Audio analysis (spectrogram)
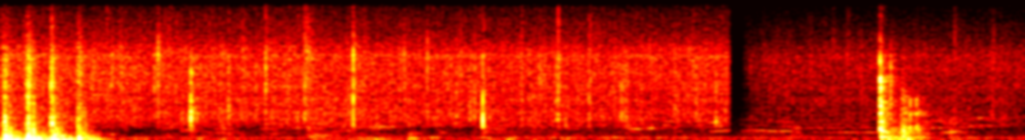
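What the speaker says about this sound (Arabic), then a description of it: "سبتهم طبعا يشوحوا مع بعض شويه ويخشوا في السوا." Alexandrian sausage sautés in a pan with bell peppers and hot peppers, giving a soft, steady sizzle with faint stirring clicks, quiet and close, briefly dipping before a scrape near the end.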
